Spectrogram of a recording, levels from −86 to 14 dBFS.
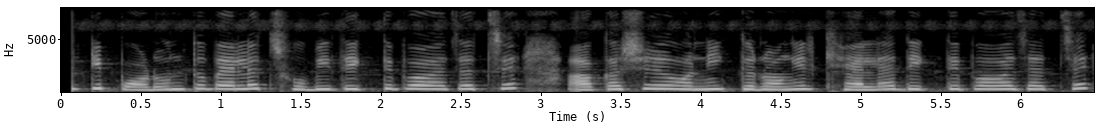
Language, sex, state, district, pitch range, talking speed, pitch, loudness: Bengali, female, West Bengal, Dakshin Dinajpur, 300-340 Hz, 130 wpm, 320 Hz, -22 LUFS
